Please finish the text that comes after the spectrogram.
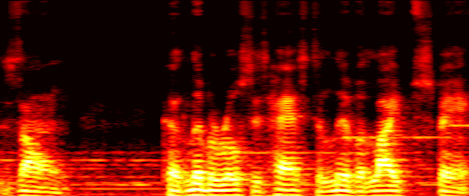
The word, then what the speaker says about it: liberosis: And this ancestor energy that I'm talking about is called Liberosis. You could like spell it like you're spelling Libra, but with a Libra, but with don't change the R and the E. So liberosis. So now, if you don't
